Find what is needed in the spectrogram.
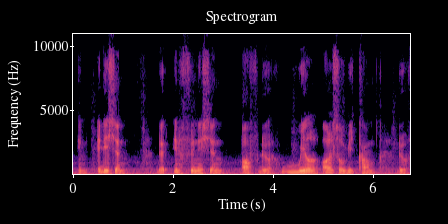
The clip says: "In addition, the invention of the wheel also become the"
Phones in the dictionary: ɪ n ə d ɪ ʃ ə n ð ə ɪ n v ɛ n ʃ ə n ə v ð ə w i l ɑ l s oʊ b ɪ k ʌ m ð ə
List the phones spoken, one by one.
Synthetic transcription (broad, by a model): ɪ n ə d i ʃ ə n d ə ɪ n f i n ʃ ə n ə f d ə w i l ɑ l s oʊ b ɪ k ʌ m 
